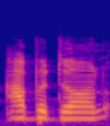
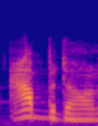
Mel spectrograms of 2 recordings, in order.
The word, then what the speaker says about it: Abaddon: ones have we got abaddon or abaddon yeah i i think i think abaddon is the full kelly stamped version but both have been used tyranids when i was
